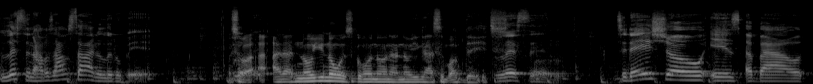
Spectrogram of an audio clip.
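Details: Adult speaker, radio host; ordinary conversational speech.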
